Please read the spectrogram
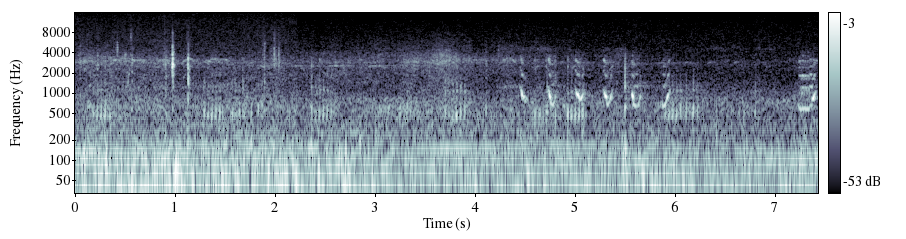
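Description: Wild turkeys calling softly: low purrs and clucks, then a quick run of short, rising yelp-like notes about four to six seconds in.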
